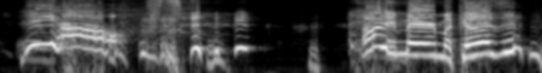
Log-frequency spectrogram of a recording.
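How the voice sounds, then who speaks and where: This put-on character voice sits at an extremely high pitch, with a Southern accent as part of the act. The pace is very slow. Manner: exaggerated, hyper, comical.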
